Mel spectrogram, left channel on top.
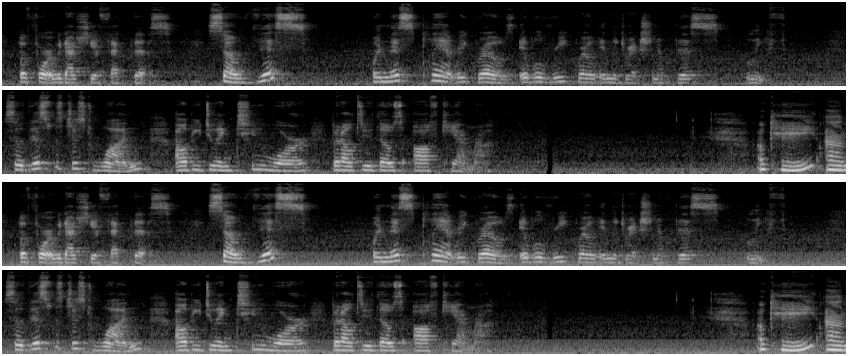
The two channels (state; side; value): noise; right; hum, 14 dB below the sound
